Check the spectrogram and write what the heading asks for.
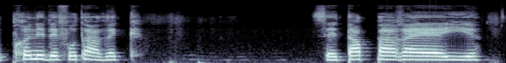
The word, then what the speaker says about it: appareil: Et là, vous prenez des photos avec cet appareil. Appareil. On a 3 syllabes. Appareil. Rey. On a le son ei dans la troisième syllabe.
